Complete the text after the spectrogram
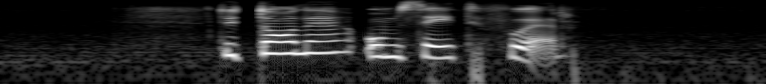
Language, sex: Afrikaans, female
